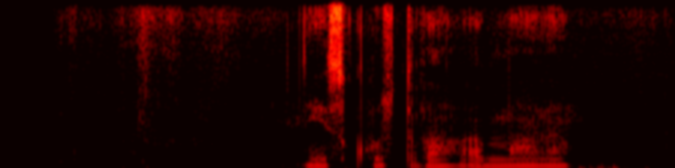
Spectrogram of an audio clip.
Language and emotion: Russian, sad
